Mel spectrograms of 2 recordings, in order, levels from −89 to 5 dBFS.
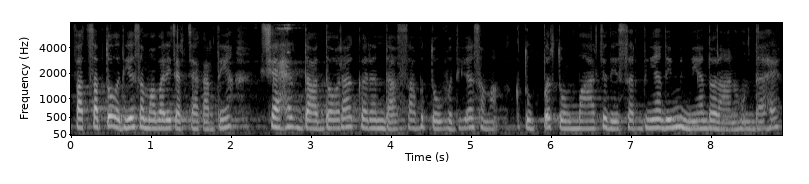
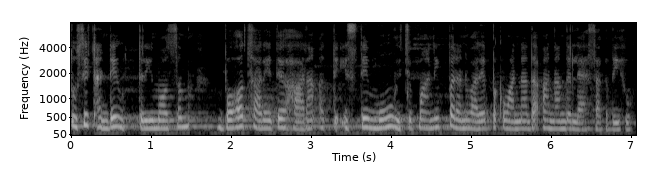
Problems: constant background noise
